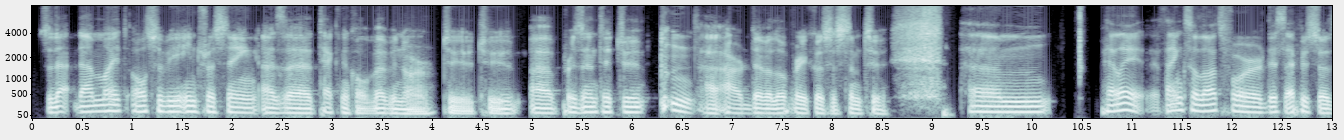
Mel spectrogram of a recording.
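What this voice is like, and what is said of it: Hoarse, fading voice. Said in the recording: “Seems like I'm losing my voice.”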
